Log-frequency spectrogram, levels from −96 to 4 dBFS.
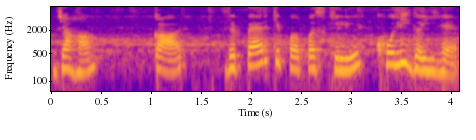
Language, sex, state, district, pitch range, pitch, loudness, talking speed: Hindi, female, Madhya Pradesh, Dhar, 195-255 Hz, 210 Hz, -15 LUFS, 145 wpm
